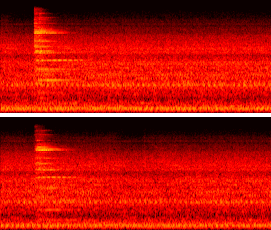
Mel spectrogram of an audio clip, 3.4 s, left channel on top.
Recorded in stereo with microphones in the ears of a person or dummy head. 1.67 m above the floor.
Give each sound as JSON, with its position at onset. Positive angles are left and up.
{"t": 0.4, "sound": "a bell", "side_deg": 75, "distance_m": 6.5}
